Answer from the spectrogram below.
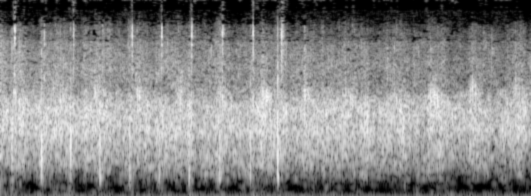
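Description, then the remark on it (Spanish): A crowd claps steadily for about four seconds, applauding a group at a business event, a dense wash of many hands with a few sharper, louder claps standing out near the start, then the applause holds at an even level with no voices. “Vamos a otro aplauso para eso.”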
